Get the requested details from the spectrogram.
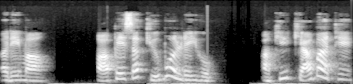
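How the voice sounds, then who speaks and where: A woman voicing a kind, loyal young married woman who gently reassures her mother in an animated storybook. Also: mid-range voice, a little slow. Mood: gentle.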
